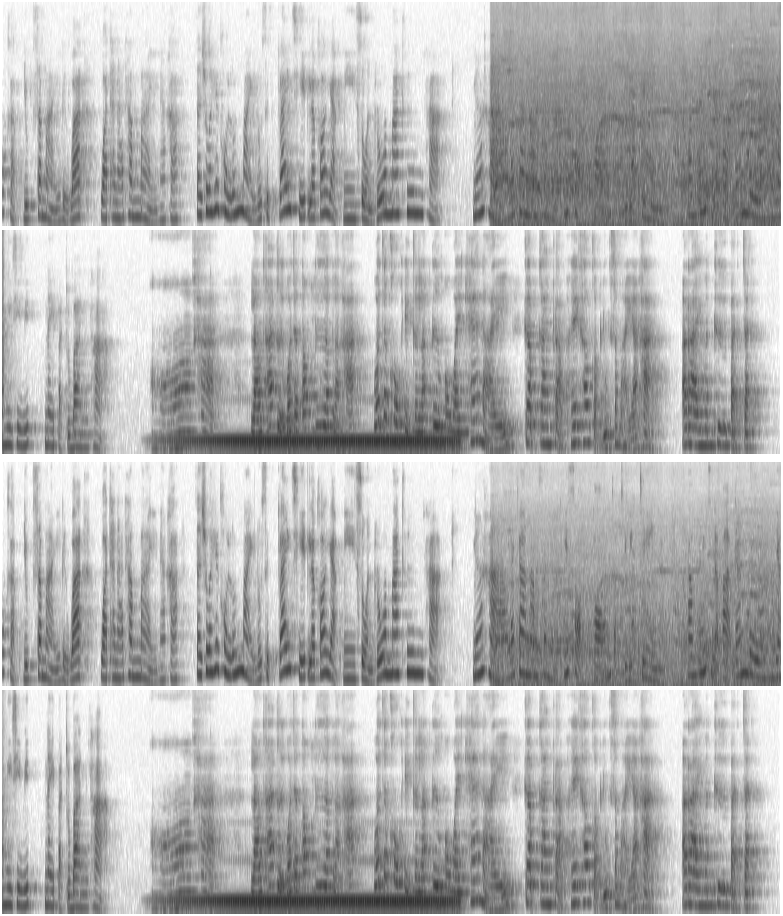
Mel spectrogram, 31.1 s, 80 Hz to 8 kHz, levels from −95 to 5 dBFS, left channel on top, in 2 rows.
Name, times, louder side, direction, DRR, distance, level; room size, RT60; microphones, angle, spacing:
voice 1, 0.0-3.5 3.9-8.8 9.4-13.3 13.7-16.1 16.4-17.7, right 3 dB, 85° right, 13 dB, 1.4 m, -30 dB
sound 1, 9.8-15.6, left 4 dB, 55° left, 0.9 m, -30 dB
sound 2, 12.0-12.5 18.6-24.8, right 1 dB, 40° right, 0.9 m, -20 dB
voice 2, 18.6-22.7 23.0-25.7 26.0-28.6 29.2-30.5, left 1 dB, 15° left, 3 dB, 4.2 m, -29 dB
29.0 x 10.5 x 8.5 m, 0.79 s
head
